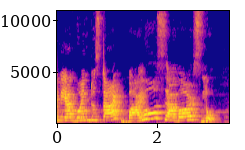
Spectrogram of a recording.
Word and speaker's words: Biot-Savart: Hello students, today we are going to start Biot-Savart's law. It is not the Biot-Savart's law, it is Biot-Savart's law. T is silent in it, and this law is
